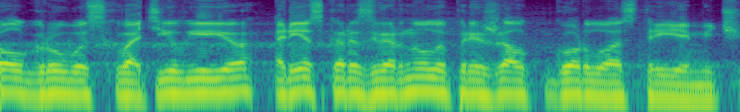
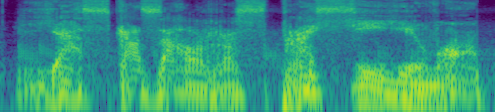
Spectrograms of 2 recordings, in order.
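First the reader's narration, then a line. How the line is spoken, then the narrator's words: Hissing. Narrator (Russian): прошипел он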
